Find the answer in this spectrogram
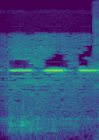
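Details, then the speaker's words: Hidden-camera recording in a nursing home: a ventilator disconnection alarm of repeated high-pitched beeps starts after a nursing assistant moves the air tube, and the resident stays off the ventilator for minutes while it blares. "a certified nursing assistant is seen moving the air tube she appears to adjust it and the alarm goes off with the alarm blaring the CNA goes to the back of the bed appears to push a button"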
